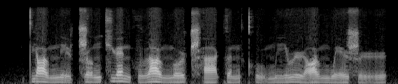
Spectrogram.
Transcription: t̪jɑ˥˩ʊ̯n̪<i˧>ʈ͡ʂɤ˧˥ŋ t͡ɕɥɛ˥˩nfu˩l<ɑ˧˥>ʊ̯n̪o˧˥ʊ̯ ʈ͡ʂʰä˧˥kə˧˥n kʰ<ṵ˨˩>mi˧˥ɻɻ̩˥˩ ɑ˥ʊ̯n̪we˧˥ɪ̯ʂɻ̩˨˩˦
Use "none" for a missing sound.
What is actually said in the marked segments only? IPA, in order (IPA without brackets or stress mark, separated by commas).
ḭ˨˩, ɑ˥˩, ṵ˨˩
